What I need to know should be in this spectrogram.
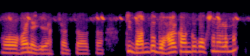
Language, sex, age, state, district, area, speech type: Assamese, male, 18-30, Assam, Golaghat, rural, conversation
